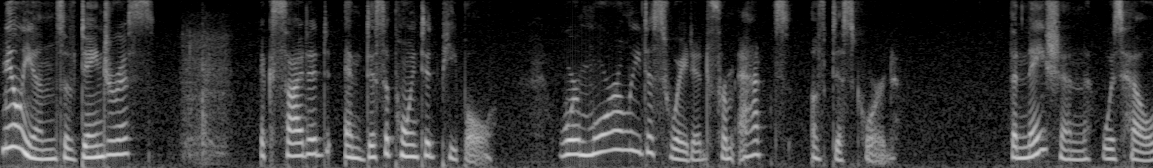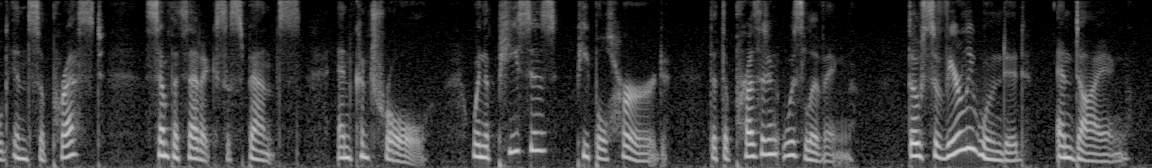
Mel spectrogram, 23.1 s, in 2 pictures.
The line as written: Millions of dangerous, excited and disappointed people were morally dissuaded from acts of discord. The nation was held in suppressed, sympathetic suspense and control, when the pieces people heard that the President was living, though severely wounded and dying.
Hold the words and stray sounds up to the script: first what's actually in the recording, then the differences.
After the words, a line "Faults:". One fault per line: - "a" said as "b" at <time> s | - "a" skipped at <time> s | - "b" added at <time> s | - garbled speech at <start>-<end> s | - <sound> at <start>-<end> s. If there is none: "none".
Millions of dangerous, excited and disappointed people were morally dissuaded from acts of discord. The nation was held in suppressed, sympathetic suspense and control, when the pieces people heard that the President was living, though severely wounded and dying.
Faults:
- sniff at 1.8-2.4 s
